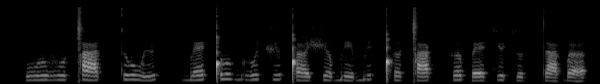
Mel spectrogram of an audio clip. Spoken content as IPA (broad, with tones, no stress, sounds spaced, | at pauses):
w ʊ˩˧˩ v ʊ˧˩˧ ǀ a˧˩˧ tː ʊ˧˥˧ w ʏ˩˥ | b ɛ˩˥ ǃ ʊ˧˥˧ ɡʱ ʊ˧˥˧ t͡ʃ ʏ˧˥˧ ǃ ɐ˧˩˧ ʃ ə˧˩˧ b e˧˩˧ b ɪ˧˥˧ ǃʰ ə˧˩˧ ǀ a˩˥ kː ə˧˥˧ p ɛ˩˧˩ t͡s ʏ˧˥˧ t͡s ʊ˩˥ tː a˧˩˧ ɓ ɐ˧˩˧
